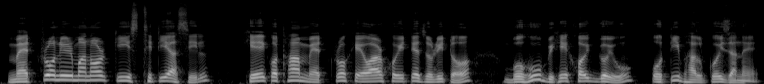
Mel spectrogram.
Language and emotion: Assamese, neutral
